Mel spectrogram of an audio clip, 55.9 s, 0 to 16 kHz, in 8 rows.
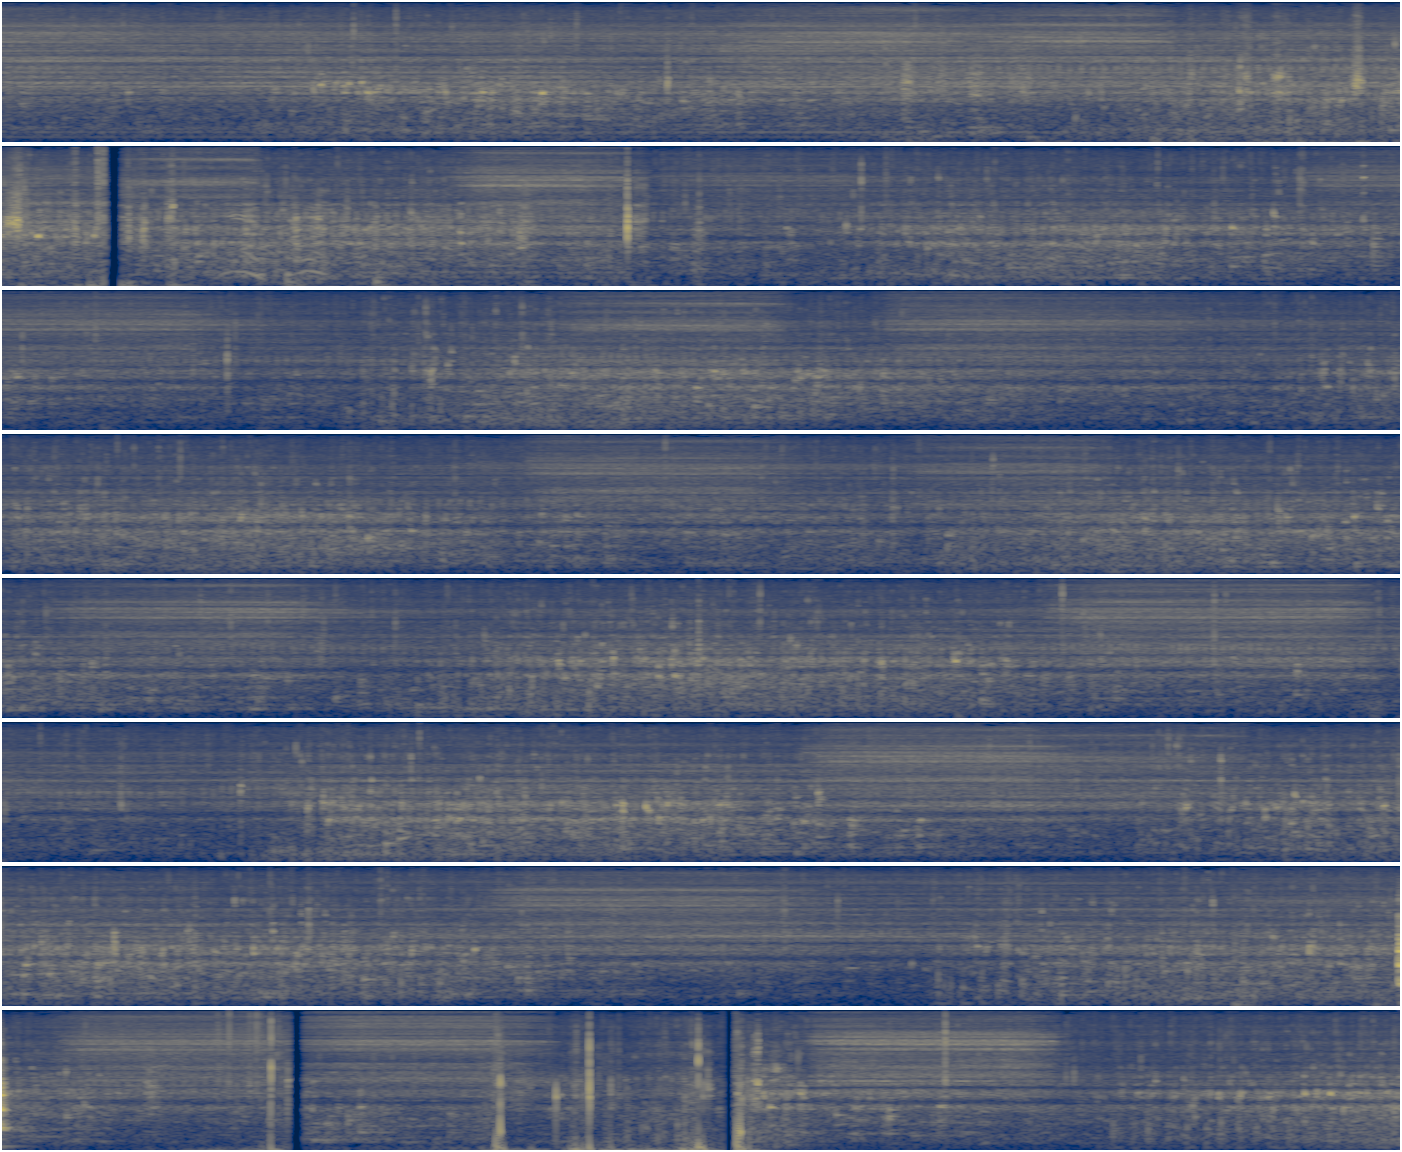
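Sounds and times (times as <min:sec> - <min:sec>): exhaled air bubbling: 0:01.3 - 0:14.2, 0:19.8 - 0:28.7, 0:29.8 - 0:33.7, 0:36.1 - 0:40.0, 0:40.6 - 0:45.6, 0:46.2 - 0:55.9
regulator hissing inhalations: 0:02.4 - 0:07.1, 0:09.2 - 0:11.0, 0:13.5 - 0:15.4, 0:16.8 - 0:20.2, 0:23.6 - 0:26.5, 0:28.2 - 0:29.9, 0:33.2 - 0:35.0, 0:38.9 - 0:41.0, 0:44.4 - 0:46.4, 0:49.2 - 0:51.8, 0:52.9 - 0:54.4.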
